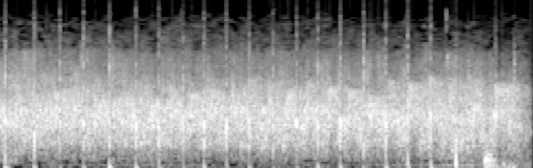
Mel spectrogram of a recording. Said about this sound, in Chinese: 我们是不是可以再一次以热烈的掌声感谢他们的分享。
